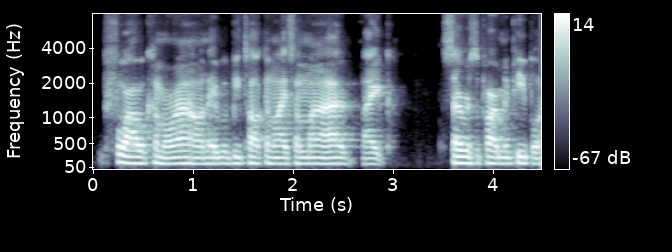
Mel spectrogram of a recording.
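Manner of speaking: normal talking voice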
